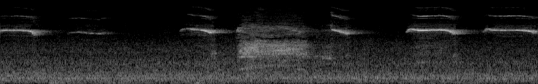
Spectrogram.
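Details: Eager Dobermann anticipating its owner's return, letting out a series of thin, very high-pitched whimpers, each short and dropping slightly at the end, with one breathy noisy squeal midway.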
